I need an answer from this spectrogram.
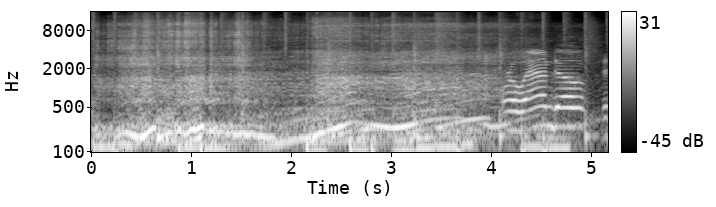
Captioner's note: car engine starts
